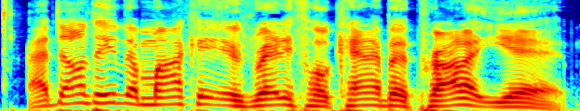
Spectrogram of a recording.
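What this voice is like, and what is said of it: Mocking stereotyped put-on accent. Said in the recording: “to do my racist voice”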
